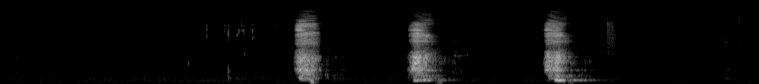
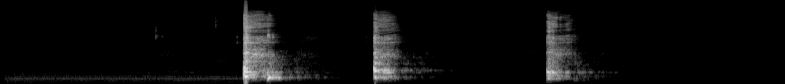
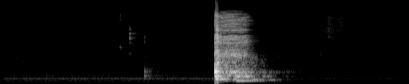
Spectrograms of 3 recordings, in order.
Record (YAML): exhalation_length: 7.6 s
exhalation_amplitude: 15833
exhalation_signal_mean_std_ratio: 0.24
three_cough_length: 7.9 s
three_cough_amplitude: 32768
three_cough_signal_mean_std_ratio: 0.2
cough_length: 4.1 s
cough_amplitude: 32768
cough_signal_mean_std_ratio: 0.21
survey_phase: beta (2021-08-13 to 2022-03-07)
age: 65+
gender: Female
wearing_mask: 'No'
symptom_none: true
smoker_status: Ex-smoker
respiratory_condition_asthma: false
respiratory_condition_other: false
recruitment_source: REACT
submission_delay: 1 day
covid_test_result: Negative
covid_test_method: RT-qPCR
influenza_a_test_result: Negative
influenza_b_test_result: Negative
